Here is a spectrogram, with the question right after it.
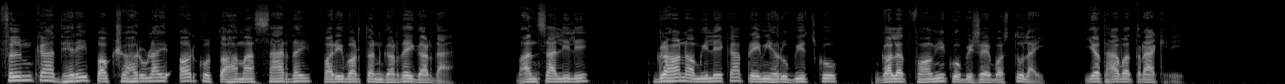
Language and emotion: Nepali, neutral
